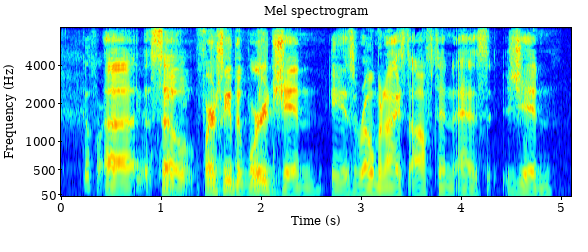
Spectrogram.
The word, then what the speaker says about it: jinn: dragons too but uh jin is how you say it or you can also angelicize the word into one we all know a lot more which is genie yep uh so knowing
